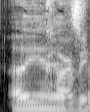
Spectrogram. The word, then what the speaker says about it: Charybdis: I don't even know if I'm pronouncing this right, but Scylla and Charybdis.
